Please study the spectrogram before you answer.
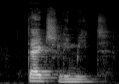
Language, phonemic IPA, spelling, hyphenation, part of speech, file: Dutch, /ˈtɛi̯ts.liˌmit/, tijdslimiet, tijds‧li‧miet, noun, Nl-tijdslimiet.ogg
- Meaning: time limit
